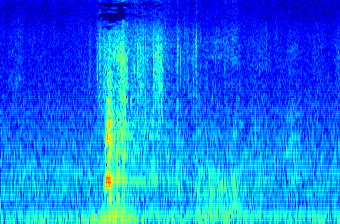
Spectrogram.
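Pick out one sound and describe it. A dog barks loudly close by.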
